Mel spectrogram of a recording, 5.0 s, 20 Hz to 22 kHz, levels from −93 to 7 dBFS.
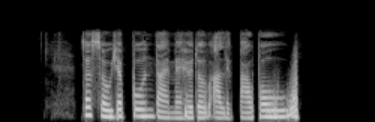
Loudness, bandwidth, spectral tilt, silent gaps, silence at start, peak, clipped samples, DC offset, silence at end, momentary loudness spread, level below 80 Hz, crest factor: -17 LUFS; 7.8 kHz; -6 dB/octave; 3.12-3.18 s; 1.1 s; -2 dBFS; under 0.1%; under 0.1%; 1.05 s; 6 LU; -58 dBFS; 16 dB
